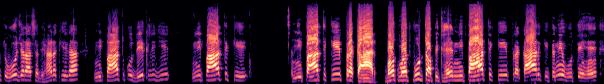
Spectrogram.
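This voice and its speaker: A man's voice: sits high, a bit bright, no room sound. A man teaching an exam-prep grammar lesson, repeating key terms and asking his students questions that he answers himself.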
